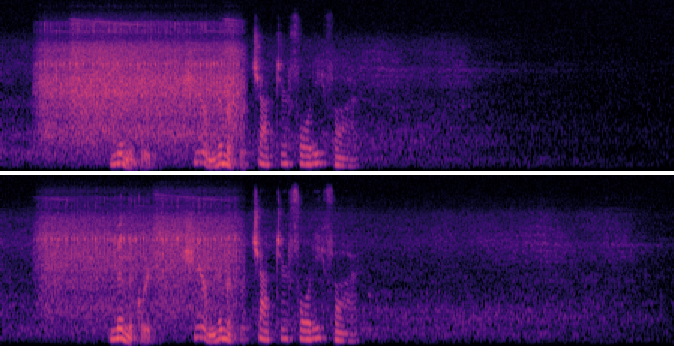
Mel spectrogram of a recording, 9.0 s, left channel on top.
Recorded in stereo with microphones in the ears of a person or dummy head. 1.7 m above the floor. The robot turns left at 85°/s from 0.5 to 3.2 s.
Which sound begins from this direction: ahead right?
A man speaking, at 1.4 s.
